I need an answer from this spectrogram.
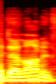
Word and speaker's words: Dilaudid: that was just the ethical the ethicalness of Dilaudid or am I saying it right yeah Dilaudid for sure is a very strong narcotic so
